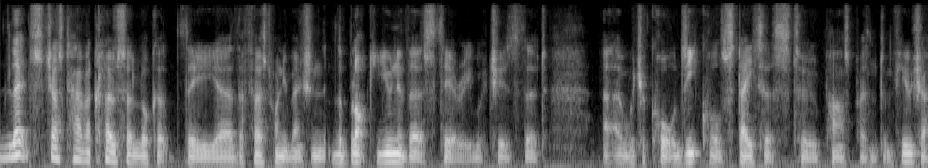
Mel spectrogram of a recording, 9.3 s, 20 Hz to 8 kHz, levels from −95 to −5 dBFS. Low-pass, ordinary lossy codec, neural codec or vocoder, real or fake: 7.2 kHz; AAC, 48 kbps; none; real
